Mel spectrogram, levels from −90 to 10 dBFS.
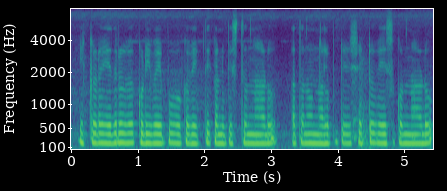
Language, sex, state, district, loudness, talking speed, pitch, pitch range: Telugu, female, Telangana, Mahabubabad, -16 LUFS, 110 wpm, 190 Hz, 185-200 Hz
